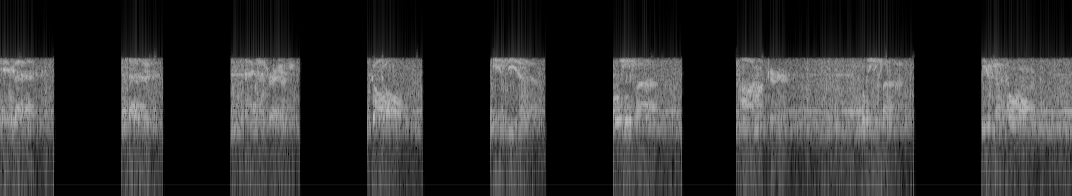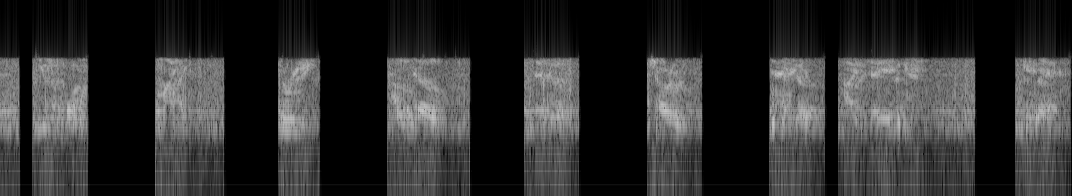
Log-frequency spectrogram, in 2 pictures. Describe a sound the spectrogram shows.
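A radio receiver plays bursts of noisy signal, broken by short silences.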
